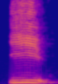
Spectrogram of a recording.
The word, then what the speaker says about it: 一: 对, E. Can you write it? Use your hand. Okay. E. Now, E. Yeah, you can write a Chinese character. Yeah, that's E.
